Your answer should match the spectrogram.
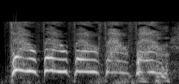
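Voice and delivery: very high, rapid repeated fire calls, fading at the end; frantic yelling. Retold or imitated. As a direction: keep shrieking fire over and over.

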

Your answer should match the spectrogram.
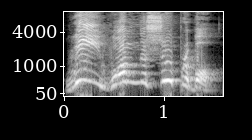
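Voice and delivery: mocking fan. Mocking Philly fans' "we.

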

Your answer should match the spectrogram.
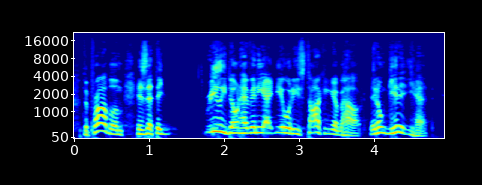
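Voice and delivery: ordinary delivery

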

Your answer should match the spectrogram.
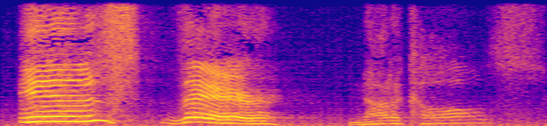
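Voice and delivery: David asks the soldiers, slow and weighty; slow weighty question. Retold or imitated. Preacher voicing David, drawn out and fading.

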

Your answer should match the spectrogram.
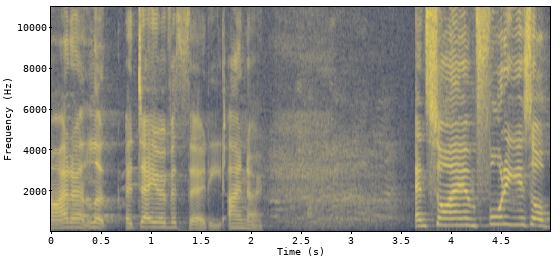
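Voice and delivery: ordinary talk, nothing marked

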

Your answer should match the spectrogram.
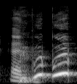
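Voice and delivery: high whooping police siren noise; mock siren, high and loud; siren imitation. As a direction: yelp like a cop siren.

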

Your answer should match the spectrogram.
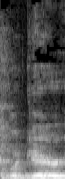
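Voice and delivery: Laguerre ending in "-gair"; spelling-based mispronunciation. Shown as a demonstration. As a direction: say Laguerre as it looks, rhyming with "air". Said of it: "but it is pronounced".

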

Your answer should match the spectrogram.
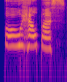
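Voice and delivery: high, slow, pleading call; a desperate drawn-out plea; cried for help. A narrator's reading. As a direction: sisters and farmer crying for help, frightened. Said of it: "cried his grandfather and the startled woman".

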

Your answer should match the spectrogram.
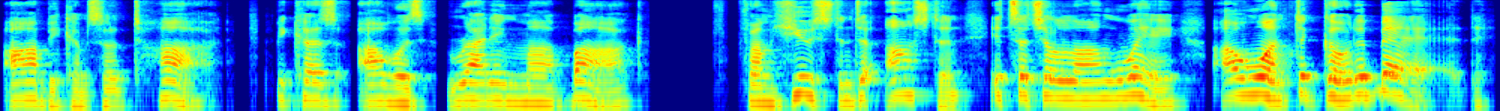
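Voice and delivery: Southern accent with long I's as "ah", rising in pitch. Shown as a demonstration. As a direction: play a tired Texan in a Southern accent. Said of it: "In a Southern accent".

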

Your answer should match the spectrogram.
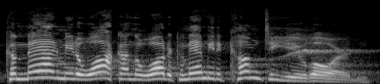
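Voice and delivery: loud, high plea falling on the last word; bold plea. Acted. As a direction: call out boldly as Peter to his Lord. Acting out Peter's bold plea.

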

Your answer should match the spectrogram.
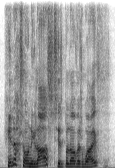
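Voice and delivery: high, sharp needling question; high voiced Cecil. A narrator's reading. Cecil needling Peter, high and sharp. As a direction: jab at him in a high voice. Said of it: "added Cecil".

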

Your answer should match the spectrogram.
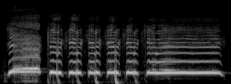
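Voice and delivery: very high, loud sing-song cat call; high singing call for the kitty; mom calling the cat. Retold or imitated. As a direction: call the cat across the yard. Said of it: "call the cat".

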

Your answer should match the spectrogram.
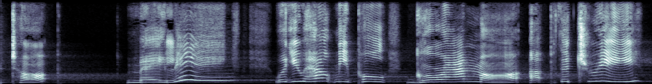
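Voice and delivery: put-on high, innocent little girl's apology; mock-innocent girl to the wolf; sweet girl voice. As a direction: play the sweet girl tricking Grandma.

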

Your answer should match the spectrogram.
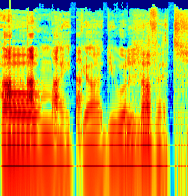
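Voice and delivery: swooning mock French accent. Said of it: "our French guy".

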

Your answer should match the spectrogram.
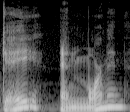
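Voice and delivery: slow, puzzled mother; echoing each word, working out what it means. Retold or imitated. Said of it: "trying to, like, think, like, figure out what the words meant".

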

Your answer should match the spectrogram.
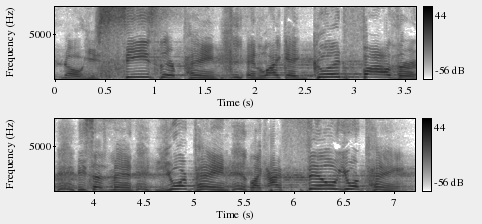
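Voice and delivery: high, loud, slow preacher's cry; preaching at full force. Acted. Pastor to congregation, loud slow preaching cry. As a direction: lean into it like a grieving father.

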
